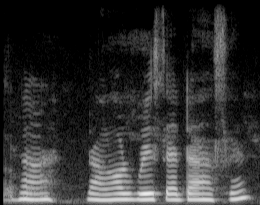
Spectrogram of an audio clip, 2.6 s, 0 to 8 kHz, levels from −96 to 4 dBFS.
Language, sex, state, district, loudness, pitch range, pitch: Assamese, female, Assam, Hailakandi, -15 LUFS, 220-235 Hz, 230 Hz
